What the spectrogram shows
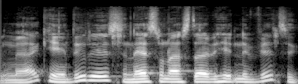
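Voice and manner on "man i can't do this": plain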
